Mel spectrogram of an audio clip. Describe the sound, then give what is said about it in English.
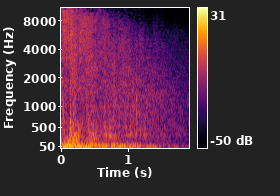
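An explosion from a monster being blown apart in a Japanese superhero action scene bursts loud at once with a deep, heavy boom, then rumbles and fades steadily over about two seconds. “hitting him dead on, making him explode”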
